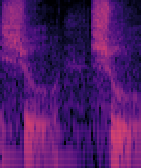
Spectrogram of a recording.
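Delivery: shu with creaky, dipping Mandarin third tone. Showing learners how the mandarin third tone sounds: creaky mandarin third tone. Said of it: "It's creaky".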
